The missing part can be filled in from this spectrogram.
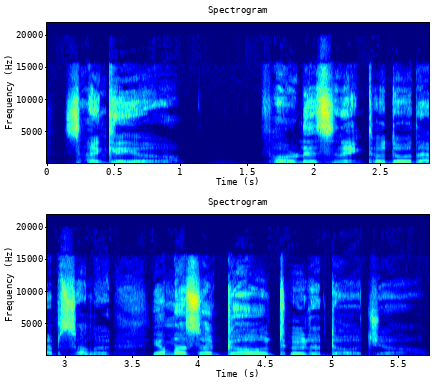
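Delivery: put-on Japanese accent. Asked by another speaker for a taste, doing a sign-off in a racist Japanese accent. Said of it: "definitely racist Japanese accent".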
